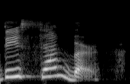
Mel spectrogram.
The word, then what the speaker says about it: December: 这里的 C 它发 s，OK，那前五个字母就这么出来了，对吧？December D E C E M，这里需要大家特殊注意的是两个 E，但是它们的发音是不一样的。第一个 E 它的发音是 e e e，第二个 E 它的发音是 i i i，所以这两个大家要搞清楚啊。 So 十二月份 December。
